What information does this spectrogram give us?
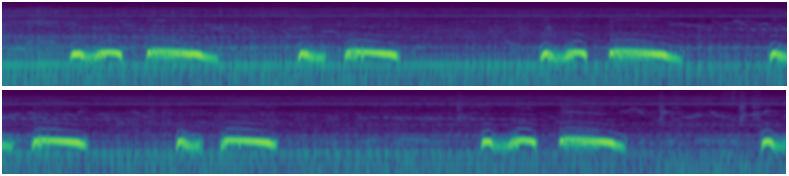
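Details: Spotted dove acting as a lure to draw wild birds; rhythmic phrases repeated about every one and a half seconds, each a short doubled coo followed by a drawn-out falling coo, over a steady low hum.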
